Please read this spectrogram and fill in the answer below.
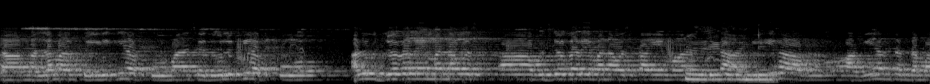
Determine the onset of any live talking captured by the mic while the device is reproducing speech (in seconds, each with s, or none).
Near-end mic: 6.9 s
